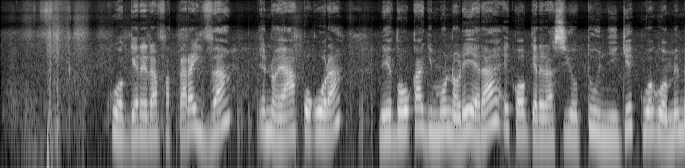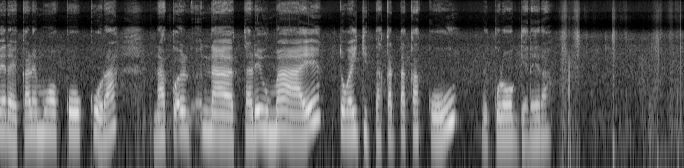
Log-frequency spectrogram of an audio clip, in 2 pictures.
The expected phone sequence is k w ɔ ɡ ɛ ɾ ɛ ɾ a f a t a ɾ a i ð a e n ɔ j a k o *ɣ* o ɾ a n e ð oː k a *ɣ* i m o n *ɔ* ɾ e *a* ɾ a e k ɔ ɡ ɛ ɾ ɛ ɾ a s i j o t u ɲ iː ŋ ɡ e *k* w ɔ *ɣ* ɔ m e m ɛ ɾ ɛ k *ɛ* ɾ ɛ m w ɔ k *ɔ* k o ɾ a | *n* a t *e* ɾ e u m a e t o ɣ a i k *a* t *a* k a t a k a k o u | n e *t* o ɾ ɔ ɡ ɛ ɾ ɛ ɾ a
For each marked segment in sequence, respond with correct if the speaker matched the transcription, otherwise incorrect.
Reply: correct, correct, correct, incorrect: ɛ, correct, correct, incorrect: a, incorrect: o, correct, incorrect: a, incorrect: i, correct, incorrect: k

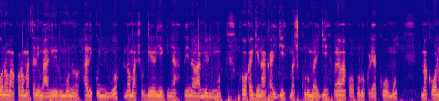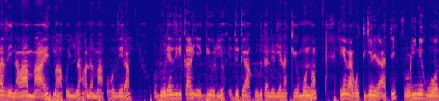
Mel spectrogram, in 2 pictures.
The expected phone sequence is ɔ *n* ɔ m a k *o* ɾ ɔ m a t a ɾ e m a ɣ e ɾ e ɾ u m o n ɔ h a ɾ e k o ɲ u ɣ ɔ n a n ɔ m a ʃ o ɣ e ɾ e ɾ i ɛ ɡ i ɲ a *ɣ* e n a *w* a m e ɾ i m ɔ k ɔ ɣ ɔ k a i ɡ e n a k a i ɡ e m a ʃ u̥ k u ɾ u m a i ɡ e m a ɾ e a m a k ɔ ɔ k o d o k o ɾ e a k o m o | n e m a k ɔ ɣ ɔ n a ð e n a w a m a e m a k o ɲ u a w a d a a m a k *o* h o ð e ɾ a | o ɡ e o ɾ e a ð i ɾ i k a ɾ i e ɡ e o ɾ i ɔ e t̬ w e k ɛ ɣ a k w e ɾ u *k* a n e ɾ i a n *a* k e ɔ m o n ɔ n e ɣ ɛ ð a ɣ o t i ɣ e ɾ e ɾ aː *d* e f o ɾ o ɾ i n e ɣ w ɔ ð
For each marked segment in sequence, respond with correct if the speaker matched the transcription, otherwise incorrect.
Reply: correct, incorrect: ɔ, incorrect: ð, correct, correct, incorrect: t, correct, incorrect: t

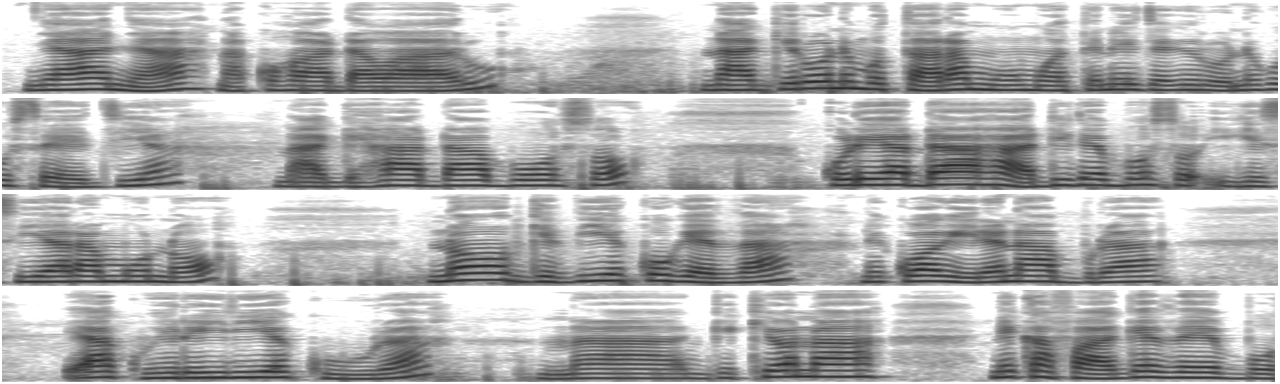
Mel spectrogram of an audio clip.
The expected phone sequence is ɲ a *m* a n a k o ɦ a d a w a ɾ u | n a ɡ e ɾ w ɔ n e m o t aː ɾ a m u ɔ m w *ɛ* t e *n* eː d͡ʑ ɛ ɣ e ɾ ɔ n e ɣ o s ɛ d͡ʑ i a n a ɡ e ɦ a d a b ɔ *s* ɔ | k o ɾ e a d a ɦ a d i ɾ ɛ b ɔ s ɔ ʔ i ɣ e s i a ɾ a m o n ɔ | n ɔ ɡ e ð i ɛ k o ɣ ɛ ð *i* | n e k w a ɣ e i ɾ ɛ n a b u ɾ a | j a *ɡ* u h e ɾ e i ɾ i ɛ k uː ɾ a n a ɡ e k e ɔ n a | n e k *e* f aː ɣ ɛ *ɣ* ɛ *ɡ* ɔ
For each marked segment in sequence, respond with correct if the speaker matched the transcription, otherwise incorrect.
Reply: incorrect: ɲ, incorrect: a, correct, correct, incorrect: a, incorrect: k, incorrect: a, incorrect: ð, incorrect: b

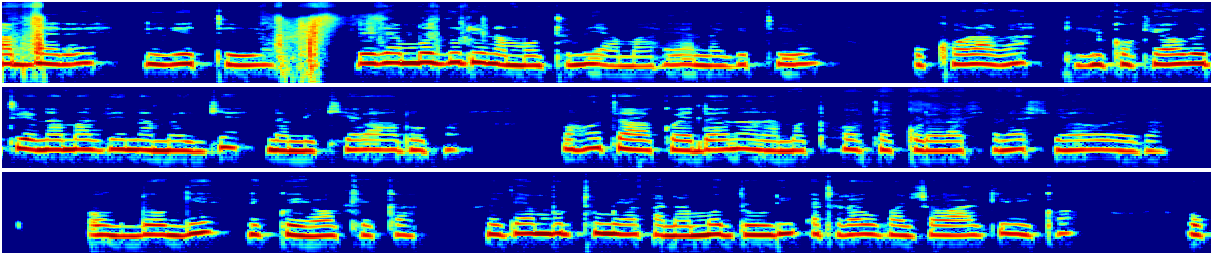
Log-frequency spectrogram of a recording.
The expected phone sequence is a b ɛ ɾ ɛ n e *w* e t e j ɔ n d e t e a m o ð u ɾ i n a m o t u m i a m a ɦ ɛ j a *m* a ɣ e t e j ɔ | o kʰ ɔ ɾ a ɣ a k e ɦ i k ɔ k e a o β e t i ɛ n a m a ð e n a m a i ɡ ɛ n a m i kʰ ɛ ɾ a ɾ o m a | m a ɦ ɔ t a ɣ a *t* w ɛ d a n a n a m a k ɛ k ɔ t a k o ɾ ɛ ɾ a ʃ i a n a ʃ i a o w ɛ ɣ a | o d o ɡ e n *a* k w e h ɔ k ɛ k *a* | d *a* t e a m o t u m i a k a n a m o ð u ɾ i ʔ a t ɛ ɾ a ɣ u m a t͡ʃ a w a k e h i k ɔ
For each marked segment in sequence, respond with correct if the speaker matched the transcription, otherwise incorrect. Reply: incorrect: ɣ, incorrect: n, incorrect: k, incorrect: e, correct, incorrect: e

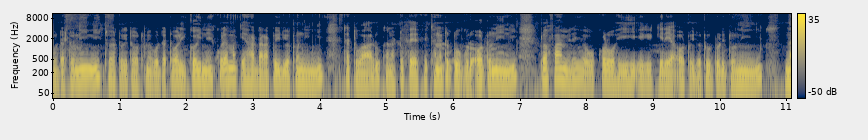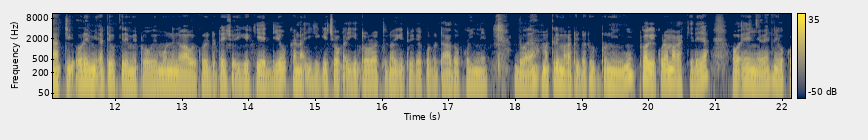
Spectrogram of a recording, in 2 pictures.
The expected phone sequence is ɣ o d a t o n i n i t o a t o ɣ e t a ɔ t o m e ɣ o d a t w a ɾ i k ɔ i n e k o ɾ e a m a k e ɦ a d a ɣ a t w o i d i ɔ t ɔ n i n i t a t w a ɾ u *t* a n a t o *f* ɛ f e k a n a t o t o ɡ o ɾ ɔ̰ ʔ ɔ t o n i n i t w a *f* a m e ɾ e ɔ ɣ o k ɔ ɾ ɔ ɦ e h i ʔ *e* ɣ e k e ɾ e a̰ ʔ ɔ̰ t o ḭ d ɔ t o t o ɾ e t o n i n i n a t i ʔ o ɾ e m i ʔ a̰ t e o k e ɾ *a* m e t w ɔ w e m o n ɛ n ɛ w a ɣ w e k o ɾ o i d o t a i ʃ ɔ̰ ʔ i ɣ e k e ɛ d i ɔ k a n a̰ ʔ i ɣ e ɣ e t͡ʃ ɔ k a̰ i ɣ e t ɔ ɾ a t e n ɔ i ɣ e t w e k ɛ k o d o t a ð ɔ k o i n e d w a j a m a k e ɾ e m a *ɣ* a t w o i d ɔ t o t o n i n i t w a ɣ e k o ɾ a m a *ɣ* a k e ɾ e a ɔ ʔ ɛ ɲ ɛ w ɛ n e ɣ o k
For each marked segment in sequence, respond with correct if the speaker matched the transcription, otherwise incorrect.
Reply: incorrect: k, correct, correct, correct, incorrect: e, correct, correct

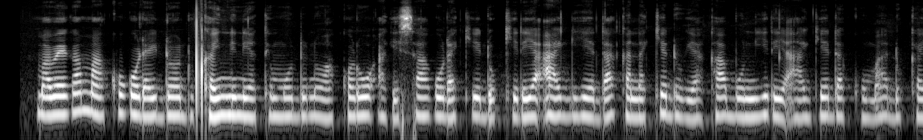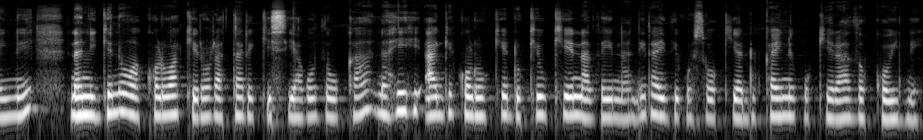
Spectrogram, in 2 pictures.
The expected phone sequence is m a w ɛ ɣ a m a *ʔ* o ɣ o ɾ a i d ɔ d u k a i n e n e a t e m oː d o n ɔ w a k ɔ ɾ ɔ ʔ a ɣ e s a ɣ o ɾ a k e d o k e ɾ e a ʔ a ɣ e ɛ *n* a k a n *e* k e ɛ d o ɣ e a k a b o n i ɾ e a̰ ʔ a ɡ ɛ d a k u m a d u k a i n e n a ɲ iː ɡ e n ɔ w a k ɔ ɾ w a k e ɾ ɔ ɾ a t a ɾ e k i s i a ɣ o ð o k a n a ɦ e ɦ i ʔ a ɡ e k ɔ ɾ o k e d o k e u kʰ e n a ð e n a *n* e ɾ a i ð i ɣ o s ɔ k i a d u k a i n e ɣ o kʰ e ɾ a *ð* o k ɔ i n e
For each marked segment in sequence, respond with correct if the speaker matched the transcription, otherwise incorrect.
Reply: incorrect: k, incorrect: d, incorrect: a, correct, correct

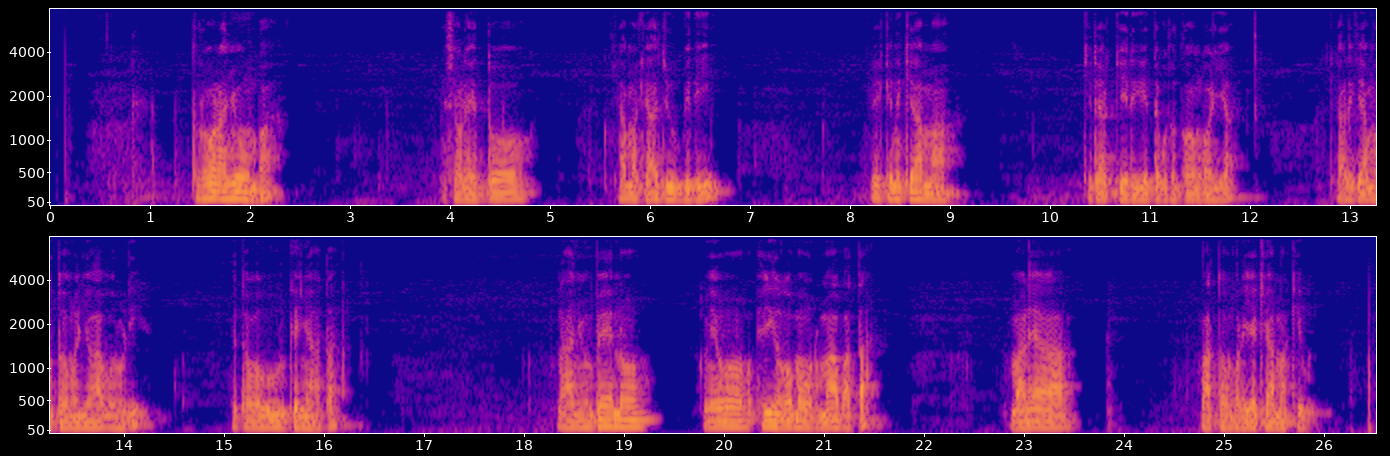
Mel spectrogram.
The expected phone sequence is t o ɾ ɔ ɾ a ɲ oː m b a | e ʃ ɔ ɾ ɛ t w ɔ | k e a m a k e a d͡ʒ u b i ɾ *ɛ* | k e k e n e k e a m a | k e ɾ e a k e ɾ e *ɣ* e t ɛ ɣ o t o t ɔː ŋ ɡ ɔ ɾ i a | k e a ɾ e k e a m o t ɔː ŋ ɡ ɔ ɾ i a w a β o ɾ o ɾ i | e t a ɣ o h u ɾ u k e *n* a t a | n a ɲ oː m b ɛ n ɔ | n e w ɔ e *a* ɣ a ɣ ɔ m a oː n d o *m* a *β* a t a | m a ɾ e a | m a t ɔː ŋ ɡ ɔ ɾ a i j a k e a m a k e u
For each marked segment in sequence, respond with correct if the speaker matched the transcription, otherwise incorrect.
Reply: incorrect: i, correct, incorrect: ɲ, incorrect: i, correct, correct

